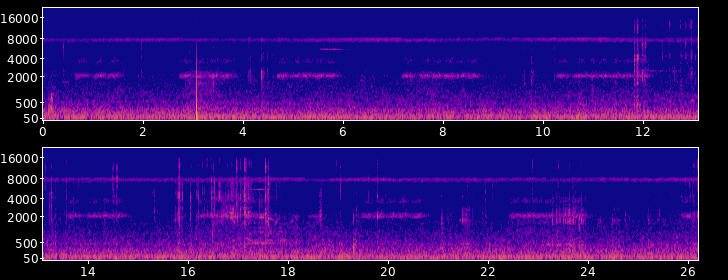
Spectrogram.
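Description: Night insects calling: a steady high-pitched trill, with a lower call repeated about every second and a half. A single sharp click about three seconds in.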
